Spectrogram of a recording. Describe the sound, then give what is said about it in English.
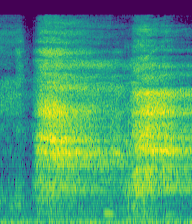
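Deep breathing during a guided relaxation exercise: two soft, airy rushes of breath with a short pause between them, quiet and with no talk. “We're going to take a nice deep breath and breathe out.”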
